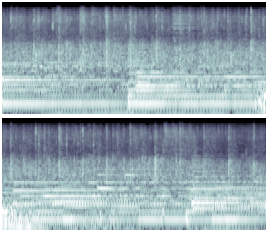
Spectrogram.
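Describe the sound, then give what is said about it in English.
Audience applause in a live-streamed service, welcoming online viewers. A dense, continuous clapping sound holds steady for several seconds over sustained low tones. “So y'all put your hands together. Just let them hear you. Give them a big welcome.”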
